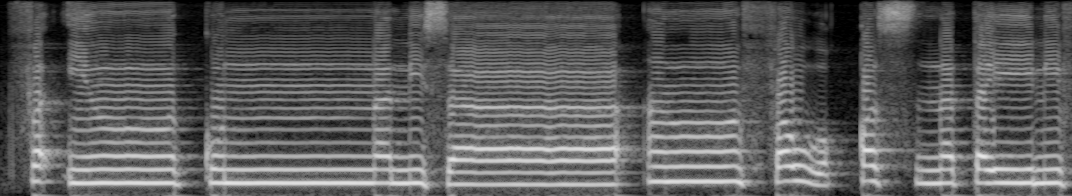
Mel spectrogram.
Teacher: كُنَّ نِسَاءً فَوْقَ اثْنَتَيْنِ، یہاں پر دیکھیں مد متصل ہے اور یہاں تنوین کے بعد فا ہے تو یہاں پر اخفا کریں گے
